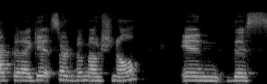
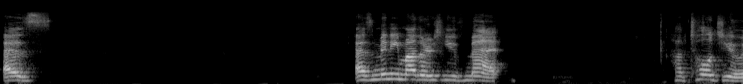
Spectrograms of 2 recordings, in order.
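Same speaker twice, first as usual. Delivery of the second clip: holding back tears. Real, not acted. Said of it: "I'm trying not to cry".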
